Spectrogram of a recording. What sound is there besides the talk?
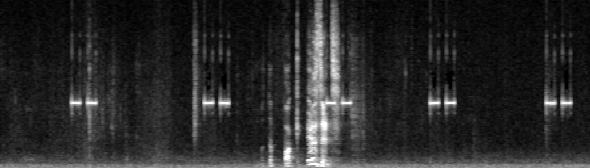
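wristwatch alarm beeping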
